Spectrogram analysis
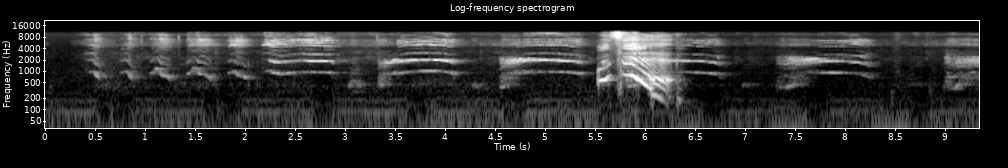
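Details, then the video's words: Husky puppy whining as Labradors react, a series of high, arching whines with rising-falling tones, some short and clipped, one sharp yelp-like burst in the middle; faint low hum beneath. "Labradors reacting to whining husky puppy"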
